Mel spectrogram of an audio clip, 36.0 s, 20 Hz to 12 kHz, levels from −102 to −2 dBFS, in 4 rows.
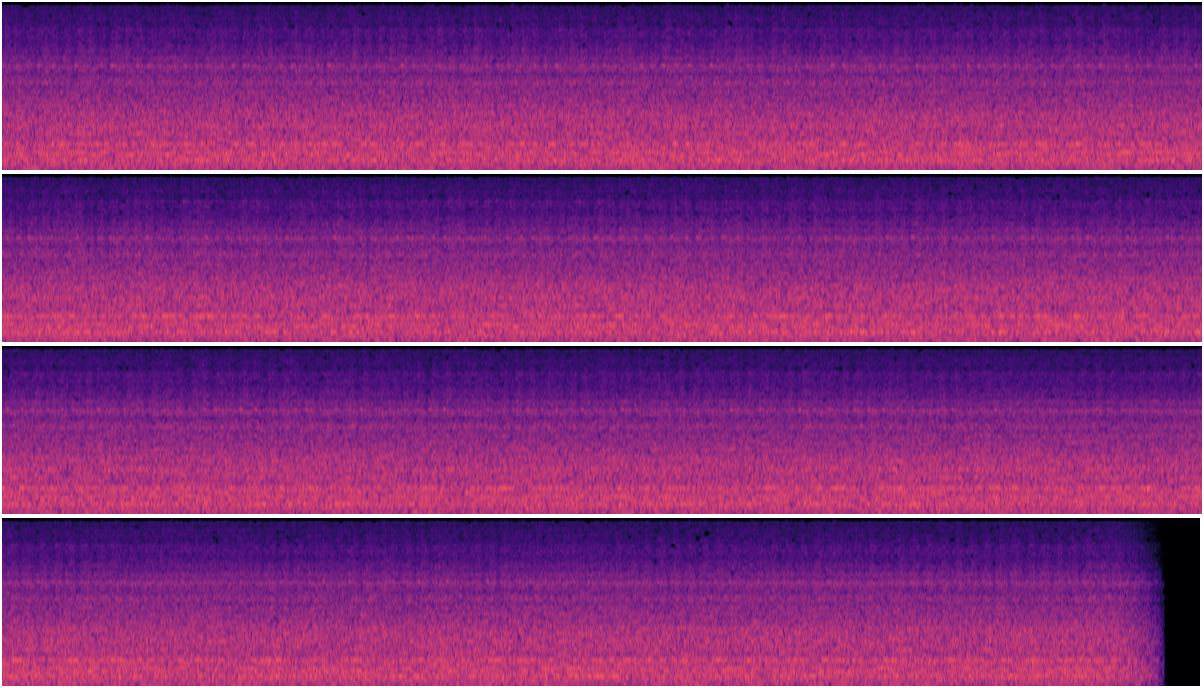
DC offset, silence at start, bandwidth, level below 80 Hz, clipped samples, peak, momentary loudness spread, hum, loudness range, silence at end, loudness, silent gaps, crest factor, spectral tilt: under 0.1%; 0 s; 11.5 kHz; -58 dBFS; under 0.1%; -26 dBFS; 1 LU; none; 0 LU; 0.3 s; -40 LUFS; none; 14 dB; -5 dB/octave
